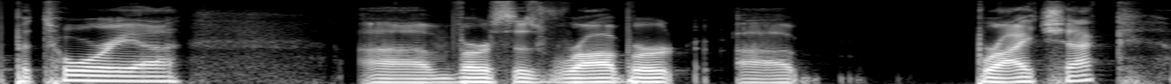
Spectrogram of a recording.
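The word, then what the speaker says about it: Bryczek: uh versus Robert uh breek I believe is how you pronounce his name breek minus 200 a bit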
